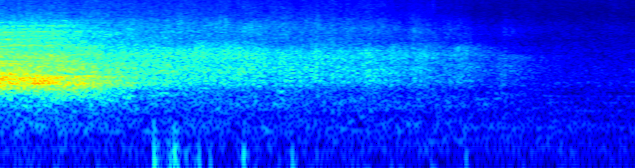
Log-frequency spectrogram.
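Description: Audience applauding and cheering, loudest at the start and dying away over about five seconds.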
